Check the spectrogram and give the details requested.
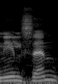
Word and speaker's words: Nielsen: Now, Department of Homeland Security Secretary Kirsten Nielsen, that's the correct pronunciation in Swedish, said they received intelligence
